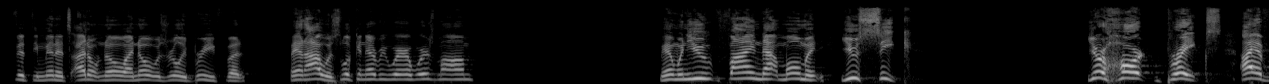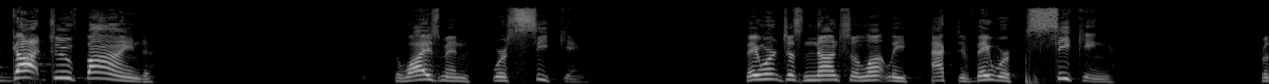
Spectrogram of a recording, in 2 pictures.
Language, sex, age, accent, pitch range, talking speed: English, male, 40-59, American, 145-240 Hz, 115 wpm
